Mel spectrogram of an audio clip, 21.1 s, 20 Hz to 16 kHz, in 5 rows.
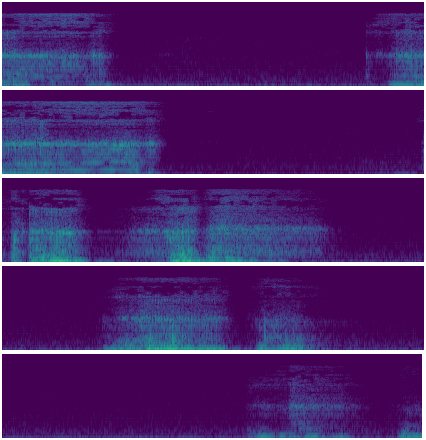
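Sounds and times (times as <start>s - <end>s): woman snoring loudly: 0.0s - 1.2s, 3.6s - 5.9s, 8.4s - 11.8s, 13.6s - 15.9s, 19.3s - 21.0s.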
